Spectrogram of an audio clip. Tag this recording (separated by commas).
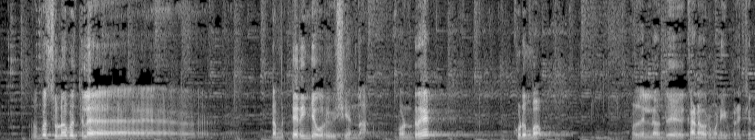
Speech, Music, Narration, Male speech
